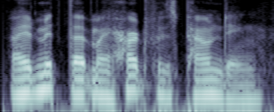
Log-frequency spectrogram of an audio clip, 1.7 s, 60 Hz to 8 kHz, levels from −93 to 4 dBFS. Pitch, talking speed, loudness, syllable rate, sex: 120 Hz, 245 wpm, -18 LUFS, 5.7 syllables/s, male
